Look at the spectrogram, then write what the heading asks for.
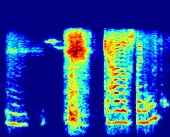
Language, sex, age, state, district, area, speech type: Kashmiri, female, 30-45, Jammu and Kashmir, Shopian, rural, conversation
